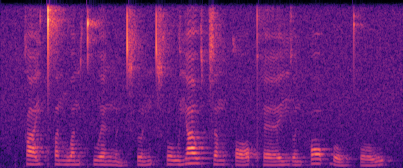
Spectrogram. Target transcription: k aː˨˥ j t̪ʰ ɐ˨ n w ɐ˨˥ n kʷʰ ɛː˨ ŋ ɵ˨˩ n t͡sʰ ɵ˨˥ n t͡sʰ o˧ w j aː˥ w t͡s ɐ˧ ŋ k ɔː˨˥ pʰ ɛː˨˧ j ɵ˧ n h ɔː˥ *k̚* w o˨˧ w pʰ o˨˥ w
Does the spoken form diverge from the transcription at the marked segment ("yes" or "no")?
yes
